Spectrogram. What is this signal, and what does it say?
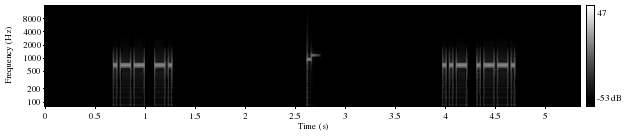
Morse code, heard as a keyed tone, about 36 wpm, 700 Hz. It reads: WN UP
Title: Top Two Letter Combinations in Words 35wpm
